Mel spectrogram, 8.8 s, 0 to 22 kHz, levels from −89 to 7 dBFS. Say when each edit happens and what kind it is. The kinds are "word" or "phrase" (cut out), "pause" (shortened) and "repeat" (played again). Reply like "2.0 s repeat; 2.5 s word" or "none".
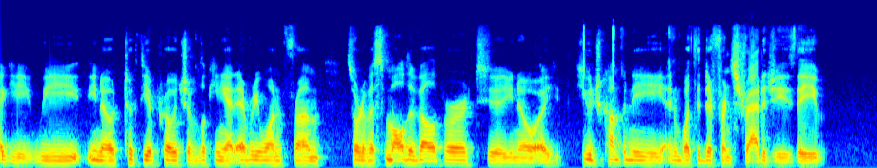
5.7 s pause; 6.6 s word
